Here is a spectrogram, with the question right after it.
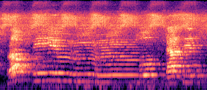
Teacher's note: meleburkan bunyi bacaan mim mati apabila disambut huruf mim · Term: idgham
